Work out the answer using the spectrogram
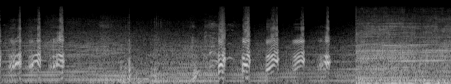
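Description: Small three-cylinder car engine running at full throttle, its note held mostly steady. Over it come two quick runs of short, sharp, high chirps. About three and a half seconds in, a louder rush of wind noise takes over.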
